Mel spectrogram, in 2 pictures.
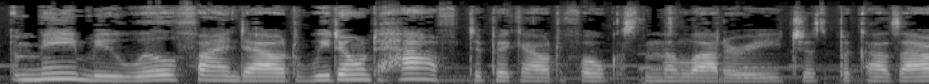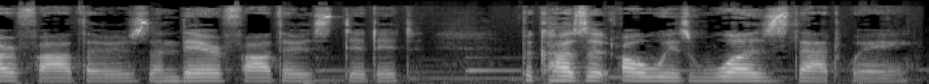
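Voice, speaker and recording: A woman narrating a radio drama in a solemn, deliberate manner. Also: fairly low pitch, fairly even intonation, a little mellow, faint music behind, natural voice.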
